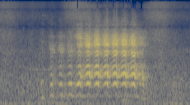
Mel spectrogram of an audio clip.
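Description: Goats bleat in a wavering, pulsing cry from a muddy goat pen in the rainy season, a single close, fairly loud call over a quiet background.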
